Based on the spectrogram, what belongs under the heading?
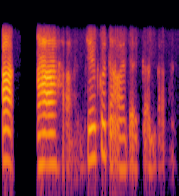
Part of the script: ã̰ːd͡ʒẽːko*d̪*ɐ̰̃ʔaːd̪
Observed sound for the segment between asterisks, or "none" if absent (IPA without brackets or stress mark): t̪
